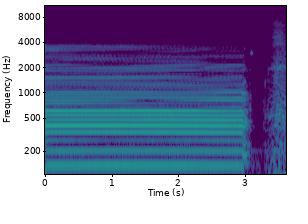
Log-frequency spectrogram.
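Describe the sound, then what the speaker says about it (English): A vacuum pump on an AirVac setup for setting a cast shape hums loudly and steadily for about three seconds, then cuts off abruptly. "So I'm just going to hit that vacuum pump again for a second or two."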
